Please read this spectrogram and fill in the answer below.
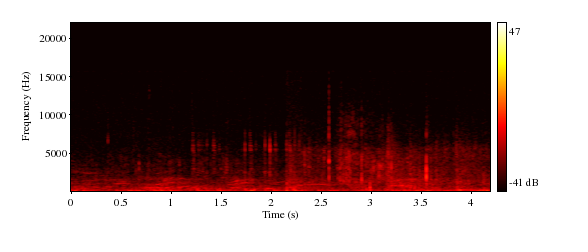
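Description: Metal spoon clicking and scraping against a plastic bowl as eggs are whisked with chopped vegetables, with a run of sharp clicks in the second half.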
